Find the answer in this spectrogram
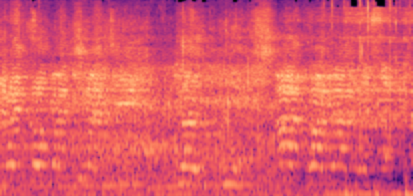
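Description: A person's voice speaking or calling out over background noise, not the commentary.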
